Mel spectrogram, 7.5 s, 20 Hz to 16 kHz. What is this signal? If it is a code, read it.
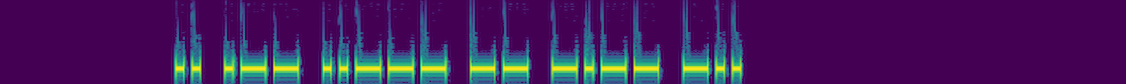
Morse code, heard as a keyed tone, about 22 wpm, 700 Hz. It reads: IW2MYD
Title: DXCC-100 Call Signs - 6 Characters - Repeated 2x - 22wpm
